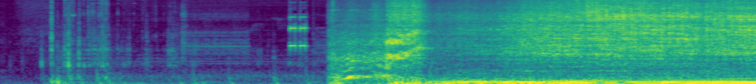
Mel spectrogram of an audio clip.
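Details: Engine just started after a major overhaul, metal shavings found beforehand: it fires and revs with a steady knocking about four per second over the run; cause unknown; engine knock.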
